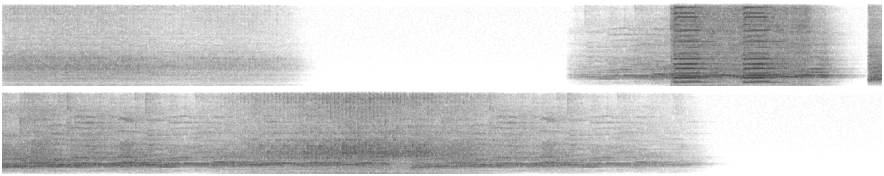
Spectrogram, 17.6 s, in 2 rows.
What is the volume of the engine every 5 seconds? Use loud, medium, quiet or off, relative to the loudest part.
medium, off, loud, off.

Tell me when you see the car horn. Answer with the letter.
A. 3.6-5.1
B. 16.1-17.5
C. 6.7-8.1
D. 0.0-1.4
C.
